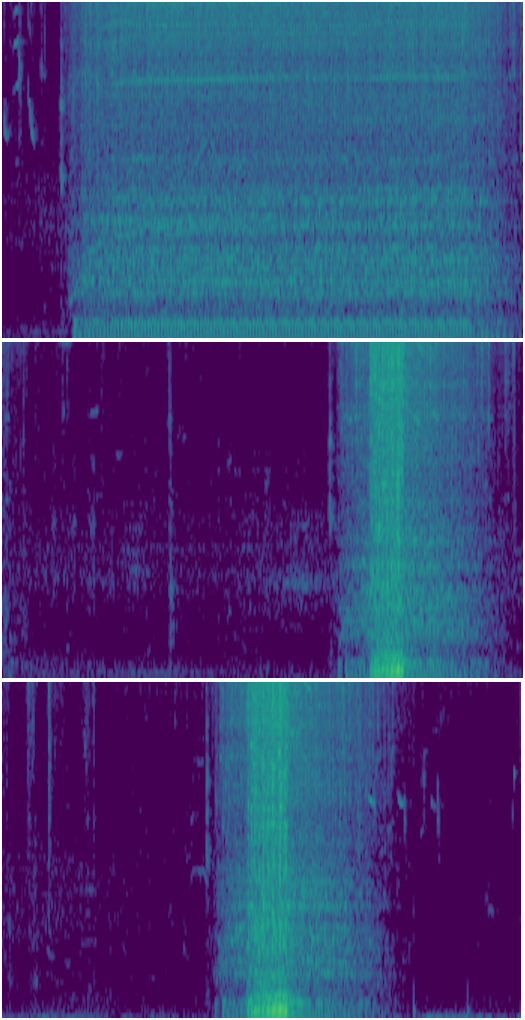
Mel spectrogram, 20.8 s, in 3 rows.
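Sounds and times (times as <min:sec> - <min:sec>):
British Centurion main battle tank secondary engine ignition failing: 0:00.8 - 0:07.2, 0:11.4 - 0:13.8, 0:16.6 - 0:19.3.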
